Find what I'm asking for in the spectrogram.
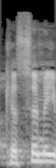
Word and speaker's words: Kissimmee: Kissimmee by day, but kiss me by night is what they used to say.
